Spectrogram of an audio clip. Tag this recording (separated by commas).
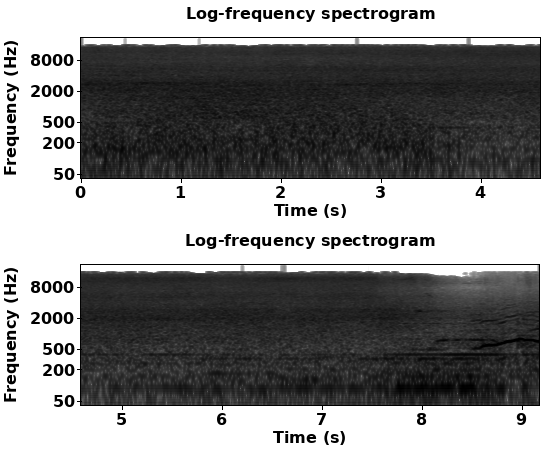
Engine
